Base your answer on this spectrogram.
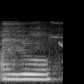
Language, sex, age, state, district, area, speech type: Assamese, female, 18-30, Assam, Morigaon, rural, spontaneous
